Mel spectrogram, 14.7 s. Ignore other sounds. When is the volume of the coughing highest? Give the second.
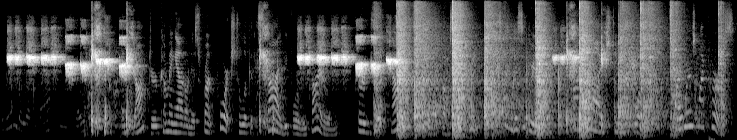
2 s.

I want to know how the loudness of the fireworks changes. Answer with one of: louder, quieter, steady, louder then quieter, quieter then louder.
quieter.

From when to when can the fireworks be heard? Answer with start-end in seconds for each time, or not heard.
7.5-14.5.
